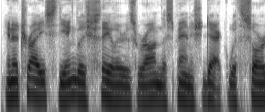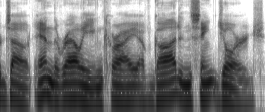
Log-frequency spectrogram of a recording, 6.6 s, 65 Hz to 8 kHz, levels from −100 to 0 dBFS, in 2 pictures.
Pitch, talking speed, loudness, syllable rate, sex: 110 Hz, 210 wpm, -15 LUFS, 4.6 syllables/s, male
